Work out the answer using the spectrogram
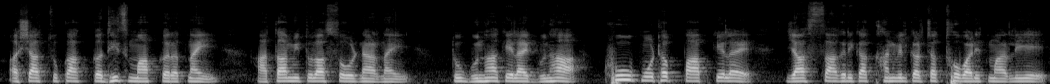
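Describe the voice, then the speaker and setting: A man's voice: a little high, a little mellow, close to an everyday voice. A man voicing a proud, vengeful young woman in a retold serial, talking bitterly and threateningly.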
